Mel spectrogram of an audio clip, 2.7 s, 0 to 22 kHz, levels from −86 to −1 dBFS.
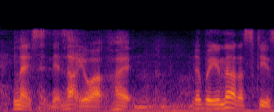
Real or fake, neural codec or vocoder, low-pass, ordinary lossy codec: fake; codec, 16 kHz, 0.5 kbps, FunCodec, trained on LibriTTS, 25 frames a second; 7.2 kHz; none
